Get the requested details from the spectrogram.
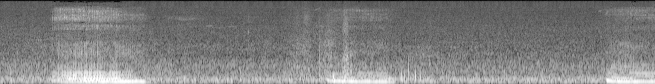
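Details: Three low, drawn-out snores, each a buzzing tone on the in-breath, spaced about every two and a half seconds, over quiet room noise; snoring.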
